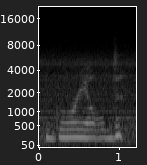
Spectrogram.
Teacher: we have a consonant that vibrates that's right in front of suffix e d then suffix e d is going to pronounce d we do not hear the e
